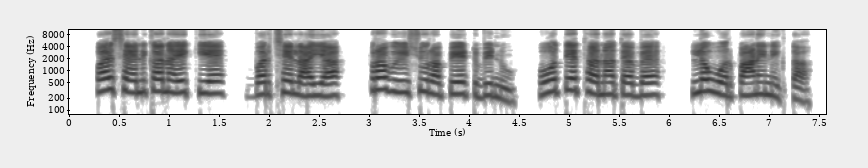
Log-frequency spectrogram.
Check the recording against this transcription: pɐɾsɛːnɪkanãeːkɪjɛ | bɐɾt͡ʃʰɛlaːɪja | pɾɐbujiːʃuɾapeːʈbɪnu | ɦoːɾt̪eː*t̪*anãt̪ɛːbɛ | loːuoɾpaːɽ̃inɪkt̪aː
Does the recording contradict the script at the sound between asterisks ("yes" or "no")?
yes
